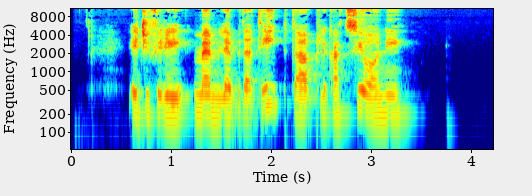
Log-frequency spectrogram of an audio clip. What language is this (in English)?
Maltese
